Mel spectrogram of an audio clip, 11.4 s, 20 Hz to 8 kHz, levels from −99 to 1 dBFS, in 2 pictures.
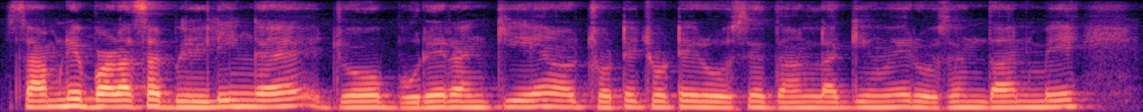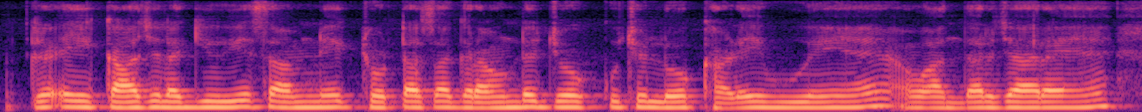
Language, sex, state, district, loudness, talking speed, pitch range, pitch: Hindi, male, Bihar, Supaul, -17 LUFS, 200 wpm, 150-165 Hz, 155 Hz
